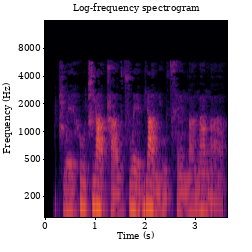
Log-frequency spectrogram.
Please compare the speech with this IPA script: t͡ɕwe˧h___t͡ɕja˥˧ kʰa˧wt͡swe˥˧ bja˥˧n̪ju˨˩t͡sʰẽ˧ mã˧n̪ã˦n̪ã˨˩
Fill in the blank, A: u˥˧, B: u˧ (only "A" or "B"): A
